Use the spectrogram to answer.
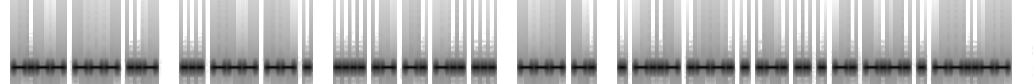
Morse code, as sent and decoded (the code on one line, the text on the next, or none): -.-- --- ..- / ... --- -- . / .... .- -. -.. ... / --- -. / . -..- .--. .-. .. -. -.-. --..--
YOU SOME HANDS ON EXPERIENCE,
